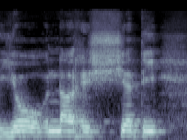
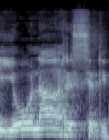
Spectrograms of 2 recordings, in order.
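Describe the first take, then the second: First: The middle word has a short vowel. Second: The middle word has a long vowel. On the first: The speaker calls it right. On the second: The speaker calls it wrong.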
